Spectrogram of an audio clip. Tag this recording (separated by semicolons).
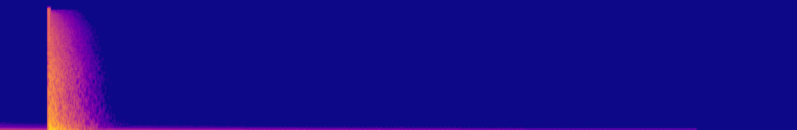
drum; electronic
